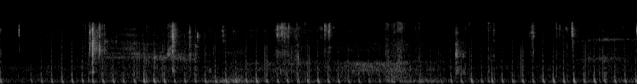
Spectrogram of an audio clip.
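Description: Plastic shrink wrap crinkling and crackling as it is slit and pulled off a cardboard trading-card box, with small scrapes and taps of the cardboard being handled.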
